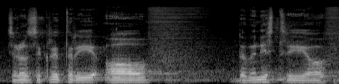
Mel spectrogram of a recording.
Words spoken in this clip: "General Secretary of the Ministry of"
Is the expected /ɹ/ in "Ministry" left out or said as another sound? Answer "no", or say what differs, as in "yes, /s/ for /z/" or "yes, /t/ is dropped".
no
